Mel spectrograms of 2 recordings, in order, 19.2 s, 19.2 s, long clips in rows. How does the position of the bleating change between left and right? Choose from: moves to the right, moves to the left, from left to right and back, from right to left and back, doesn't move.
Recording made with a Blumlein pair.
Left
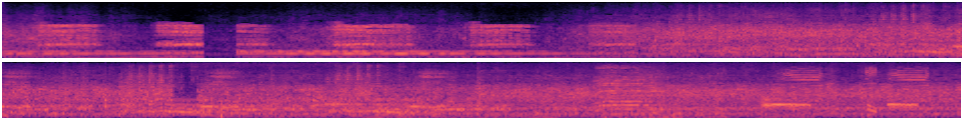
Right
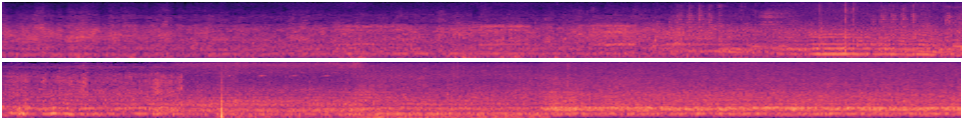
from left to right and back.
